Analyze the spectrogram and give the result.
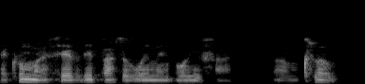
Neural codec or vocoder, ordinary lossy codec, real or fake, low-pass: none; none; real; 3.6 kHz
